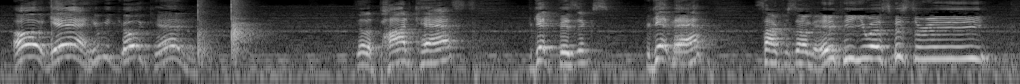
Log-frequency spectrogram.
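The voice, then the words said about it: Loud yelling voice. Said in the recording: “Why are you yelling?”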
